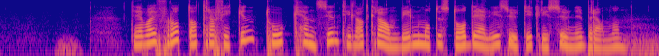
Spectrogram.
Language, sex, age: Norwegian, female, 37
